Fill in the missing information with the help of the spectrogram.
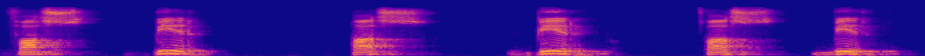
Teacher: रॉ साकिन से पहले जेर है, ये जेर असली भी है और इसी वर्ड में भी है। तो इस रॉ साकिन को क्या पढ़ेंगे हम, बारीक पढ़ेंगे।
